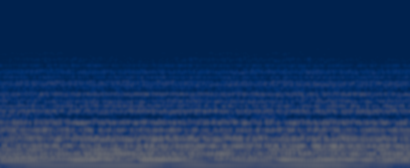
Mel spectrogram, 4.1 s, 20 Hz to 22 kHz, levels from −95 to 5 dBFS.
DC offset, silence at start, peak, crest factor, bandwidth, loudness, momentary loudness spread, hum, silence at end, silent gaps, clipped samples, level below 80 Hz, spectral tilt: under 0.1%; 0 s; -42 dBFS; 12 dB; 11.5 kHz; -56 LUFS; 2 LU; 50 Hz at -85 dBFS; 0 s; none; under 0.1%; -90 dBFS; -6.5 dB/octave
